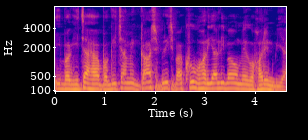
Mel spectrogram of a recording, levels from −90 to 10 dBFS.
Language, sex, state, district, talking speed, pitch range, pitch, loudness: Bhojpuri, male, Bihar, East Champaran, 180 wpm, 125-145 Hz, 135 Hz, -16 LUFS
